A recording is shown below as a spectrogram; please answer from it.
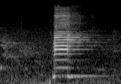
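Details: Kawasaki ZL600 project bike horn, which fixed itself, tested after fixing the indicators: a single short, bright toot, steady in pitch and cutting off cleanly. The horn works properly.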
